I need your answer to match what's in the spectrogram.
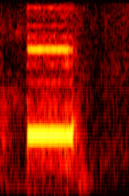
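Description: A single steady electronic voicemail beep lasting about half a second, a clear pure tone with a faint higher harmonic, loud against a quiet background, signaling the start of a voicemail recording.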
